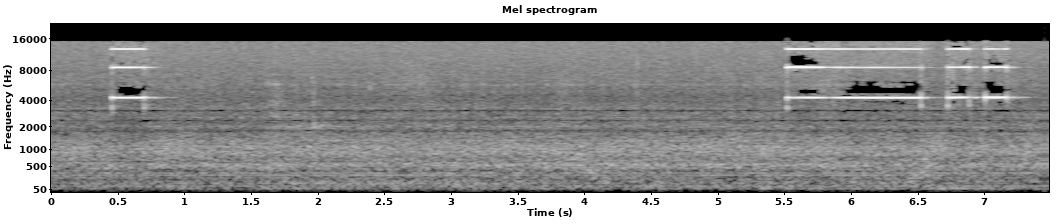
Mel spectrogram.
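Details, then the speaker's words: Handheld galvanic facial spa device: a few short high beeps over a quiet room, the final beep marking the end of the two-minute treatment cycle. "final bead just indicates that my two-minute are now up and I'm ready to do the second part of the treatment"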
